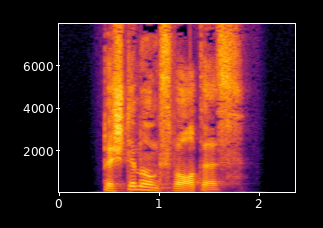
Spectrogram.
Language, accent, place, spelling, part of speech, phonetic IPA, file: German, Germany, Berlin, Bestimmungswortes, noun, [bəˈʃtɪmʊŋsˌvɔʁtəs], De-Bestimmungswortes.ogg
- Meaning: genitive of Bestimmungswort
